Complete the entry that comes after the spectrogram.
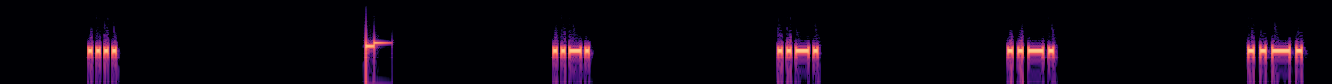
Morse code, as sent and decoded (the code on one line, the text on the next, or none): .... / ..-. ..-. ..-. ..-.
H FFFF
